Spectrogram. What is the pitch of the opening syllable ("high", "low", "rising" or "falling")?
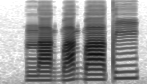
low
